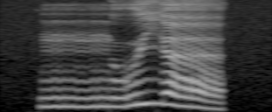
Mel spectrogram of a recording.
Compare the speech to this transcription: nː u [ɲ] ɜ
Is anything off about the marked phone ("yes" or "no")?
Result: yes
